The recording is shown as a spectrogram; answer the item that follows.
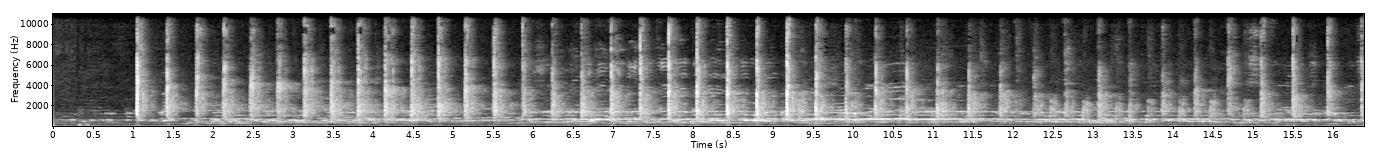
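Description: Hands clapping in a steady rhythm, about two to three claps a second, over a faint sustained tone; the claps thin out in the last few seconds.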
